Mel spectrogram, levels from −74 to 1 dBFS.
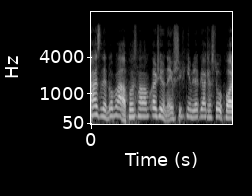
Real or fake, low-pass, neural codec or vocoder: fake; 10.8 kHz; codec, 16 kHz in and 24 kHz out, 0.4 kbps, LongCat-Audio-Codec, four codebook decoder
